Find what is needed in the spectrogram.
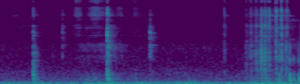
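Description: Near silence, with a few faint clicks about a second apart and a short cluster near the end, from the metal poles of an animatronic's frame being handled and hooked together.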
